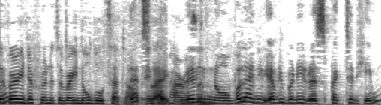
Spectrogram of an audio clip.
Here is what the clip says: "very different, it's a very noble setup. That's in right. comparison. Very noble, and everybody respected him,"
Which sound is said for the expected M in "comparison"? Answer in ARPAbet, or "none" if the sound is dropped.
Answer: none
